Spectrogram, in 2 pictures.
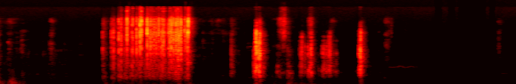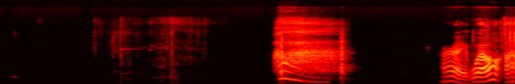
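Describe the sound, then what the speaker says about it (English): A small oracle card deck is shuffled in a clay studio, with a riffling burst followed by several short card flicks and taps amid quiet gaps, and a voice speaks briefly near the end. "I am just shuffling my little oracle card deck"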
